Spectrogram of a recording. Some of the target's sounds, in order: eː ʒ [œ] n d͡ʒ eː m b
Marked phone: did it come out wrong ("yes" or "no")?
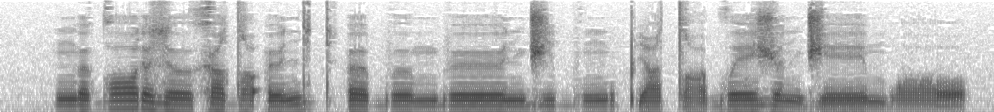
no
